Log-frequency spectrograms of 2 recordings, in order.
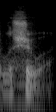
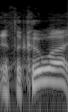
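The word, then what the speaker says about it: Ithaqua: The correct pronunciation by Delta Green standards is Itlashua. Itla-shua. I have grown up calling Ithakua.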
